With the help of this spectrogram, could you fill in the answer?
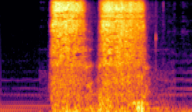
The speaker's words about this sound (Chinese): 后面的铁臂丧尸发出了类似蛇类的嘶吼，额头已经成为白色的二级魔晶竟然隐约散发着一点点邪异的光晕。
